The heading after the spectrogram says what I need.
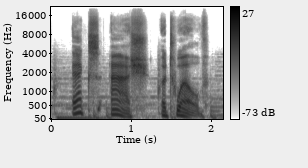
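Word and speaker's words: X Æ A-12: Born in 2020 to Musk and singer Grimes, X AE12, pronounced X ash, a 12, a name found only in AI and CIA spy movies.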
